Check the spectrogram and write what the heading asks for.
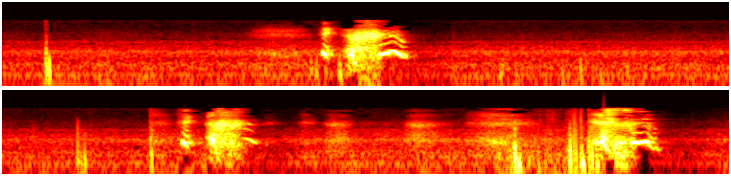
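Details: Female, allergic sneezing recorded on a cellphone: two forceful uncovered sneezes, each preceded by gasping, catching buildup inhalations, with a quiet pause between.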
